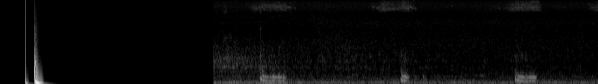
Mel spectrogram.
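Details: Sleeping British Shorthair cat with bicolor hachiware markings, snoring indoors: soft, low, breathy snores about every two and a half to three seconds, following a single sharp click near the start, otherwise quiet.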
